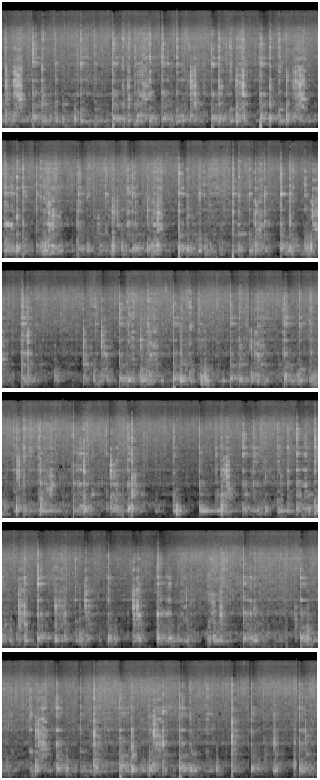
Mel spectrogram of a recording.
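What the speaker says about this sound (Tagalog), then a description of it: "Magigisa muna po tayo ng sibuyas na pula, luya at" Red onion, ginger and garlic sautéing in a hot pan: a steady, close sizzle with frequent scraping stirs running throughout, no voices.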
